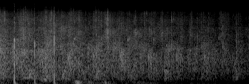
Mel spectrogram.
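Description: An audience at an author reading at the Midtown Scholar Bookstore claps steadily, a dense wash of overlapping hand claps with a few sharper individual claps early on, holding fairly even before easing slightly toward the end.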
